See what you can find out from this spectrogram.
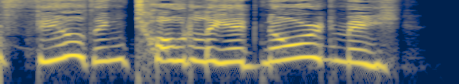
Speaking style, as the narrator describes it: Sari cried, her face revealing her anger

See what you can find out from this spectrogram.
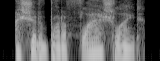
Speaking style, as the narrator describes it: I murmured

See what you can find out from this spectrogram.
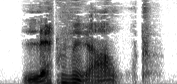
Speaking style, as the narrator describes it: Olaf said, with a muffled chuckle

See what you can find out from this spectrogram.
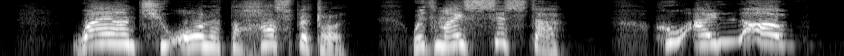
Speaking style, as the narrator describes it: She screamed and started to cry

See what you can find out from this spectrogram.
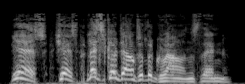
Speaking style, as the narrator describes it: said Fudge impatiently

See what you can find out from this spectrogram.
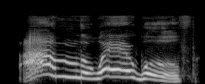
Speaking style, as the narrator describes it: he shrieked

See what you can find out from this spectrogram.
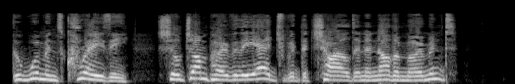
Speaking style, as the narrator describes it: Tommy cried

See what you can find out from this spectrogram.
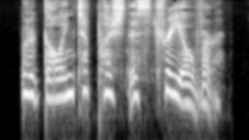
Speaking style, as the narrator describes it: I whispered with so much confidence that I surprised myself

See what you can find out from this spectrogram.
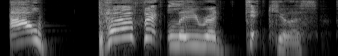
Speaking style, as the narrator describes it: snorted the Trunchbull

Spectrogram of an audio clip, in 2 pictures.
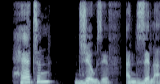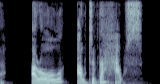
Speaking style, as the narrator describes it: he said calmly

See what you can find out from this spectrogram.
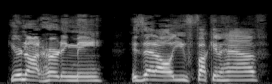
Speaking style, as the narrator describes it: I'd shout back

